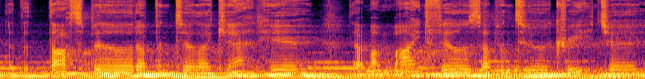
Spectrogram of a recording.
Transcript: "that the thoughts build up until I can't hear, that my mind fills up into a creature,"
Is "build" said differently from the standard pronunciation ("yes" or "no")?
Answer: no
